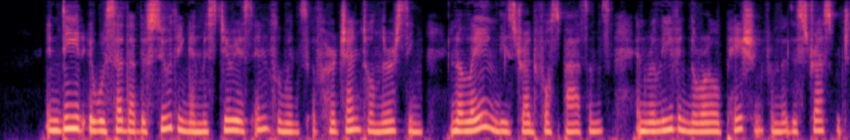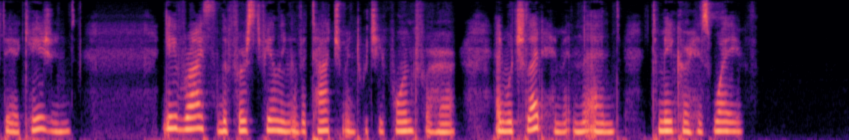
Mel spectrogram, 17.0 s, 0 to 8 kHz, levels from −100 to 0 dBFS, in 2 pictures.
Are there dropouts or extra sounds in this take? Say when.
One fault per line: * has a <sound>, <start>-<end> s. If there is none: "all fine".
all fine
